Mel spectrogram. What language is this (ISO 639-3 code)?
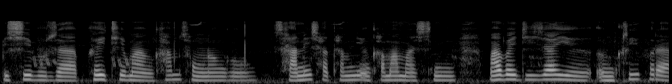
brx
